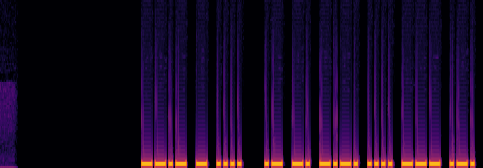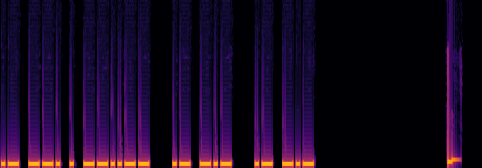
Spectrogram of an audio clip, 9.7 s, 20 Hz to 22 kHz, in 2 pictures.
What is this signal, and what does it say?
Morse code, heard as a keyed tone, about 34 wpm, 700 Hz. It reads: QTH ANCHORAGE, AK AK
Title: K1USN SST QSO Practice 35wpm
